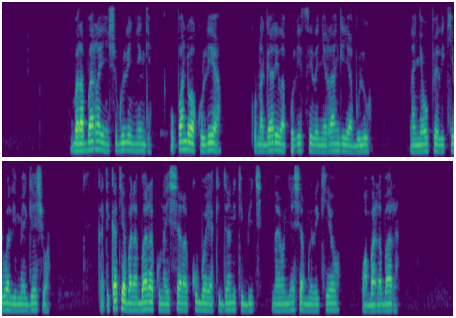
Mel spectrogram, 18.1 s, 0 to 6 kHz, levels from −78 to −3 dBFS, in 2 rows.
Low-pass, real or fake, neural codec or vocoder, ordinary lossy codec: 5.4 kHz; real; none; AAC, 48 kbps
